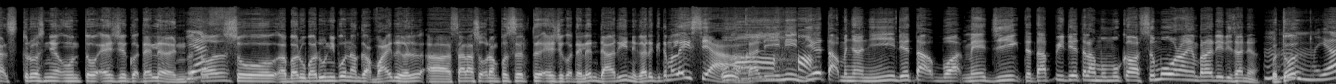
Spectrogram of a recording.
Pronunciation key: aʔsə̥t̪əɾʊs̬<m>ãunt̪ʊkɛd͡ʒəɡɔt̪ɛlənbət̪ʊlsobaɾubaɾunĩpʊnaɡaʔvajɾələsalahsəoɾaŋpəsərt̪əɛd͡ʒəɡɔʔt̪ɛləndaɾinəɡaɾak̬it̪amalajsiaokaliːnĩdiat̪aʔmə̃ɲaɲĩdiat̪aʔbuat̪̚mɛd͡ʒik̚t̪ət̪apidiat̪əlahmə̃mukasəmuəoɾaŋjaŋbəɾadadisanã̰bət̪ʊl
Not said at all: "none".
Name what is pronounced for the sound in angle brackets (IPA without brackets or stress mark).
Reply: ɲ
